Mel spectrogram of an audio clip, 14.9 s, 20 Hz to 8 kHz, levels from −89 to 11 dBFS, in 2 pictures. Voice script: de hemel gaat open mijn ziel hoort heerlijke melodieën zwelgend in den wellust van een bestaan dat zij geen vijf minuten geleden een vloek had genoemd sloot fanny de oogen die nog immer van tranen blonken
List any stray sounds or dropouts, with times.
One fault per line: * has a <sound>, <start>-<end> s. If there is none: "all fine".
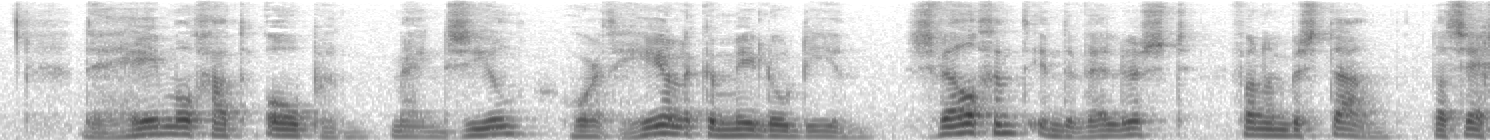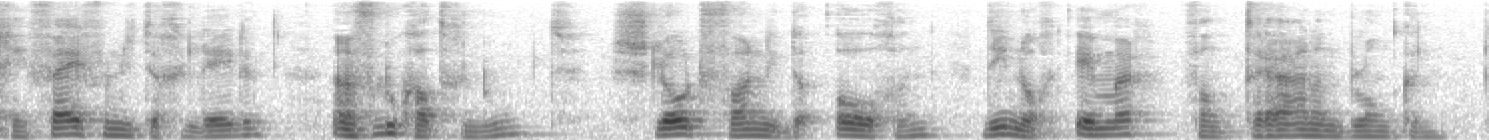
all fine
